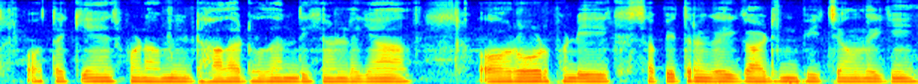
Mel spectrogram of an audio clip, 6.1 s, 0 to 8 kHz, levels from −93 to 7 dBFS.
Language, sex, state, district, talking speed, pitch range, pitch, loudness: Garhwali, male, Uttarakhand, Tehri Garhwal, 165 wpm, 115-120 Hz, 115 Hz, -18 LUFS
